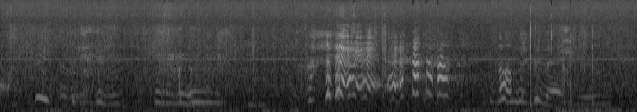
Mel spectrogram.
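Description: Boys' voices without clear words as they play-wrestle. From about three seconds in there is a louder stretch of high-pitched, wavering cries lasting about a second and a half.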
